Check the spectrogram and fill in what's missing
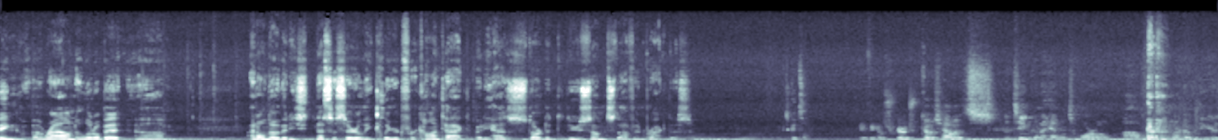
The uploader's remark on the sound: Wednesday Press Conference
